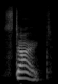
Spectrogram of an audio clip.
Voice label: "start", English; grade3; fun with sentence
